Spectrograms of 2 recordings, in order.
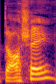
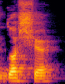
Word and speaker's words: Dossche: correct right yes yeah dashe is that how you say it yeah it's pretty good yeah you could say uh Dosha Joshua okay yeah yeah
